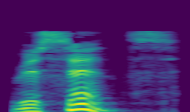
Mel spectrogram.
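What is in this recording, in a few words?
"recense", British English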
